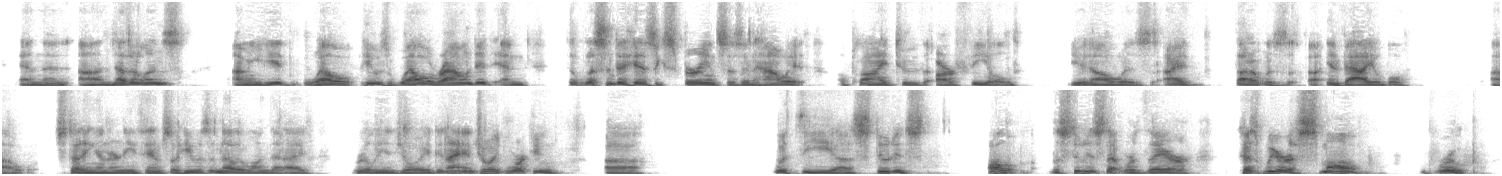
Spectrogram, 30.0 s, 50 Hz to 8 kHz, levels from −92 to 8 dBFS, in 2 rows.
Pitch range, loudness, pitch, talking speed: 115-130 Hz, -28 LUFS, 120 Hz, 140 wpm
